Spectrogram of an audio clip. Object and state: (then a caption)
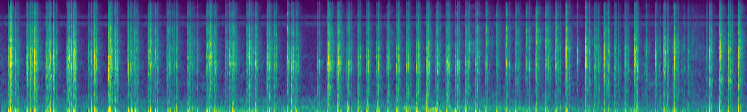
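Clear plastic compartment case. A small, hollow, clear plastic compartment case is held in the hand and tapped and scratched with the fingertips. Quick, dry, hollow taps follow one another steadily with almost no ring. Each has a bright click over a low plastic knock, and soft scratching runs between them.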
